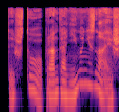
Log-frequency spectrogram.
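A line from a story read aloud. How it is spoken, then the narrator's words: Slow question, old woman. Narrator (Russian): медленно спросила старушка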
